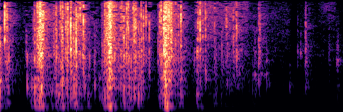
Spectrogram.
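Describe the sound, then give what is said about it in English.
A piece of paper crinkles and crumples in a hand, a quick series of dry rustling bursts that fade toward the end, fairly quiet with no talking. “Right, that's a piece of paper.”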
